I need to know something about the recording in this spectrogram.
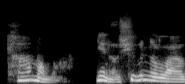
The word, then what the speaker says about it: Kamala: And I mean, think of if we were in the second grade, the teacher would be saying, it's Kamala. You know, she wouldn't allow the kids to mispronounce it.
